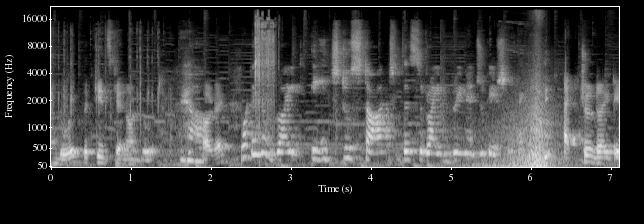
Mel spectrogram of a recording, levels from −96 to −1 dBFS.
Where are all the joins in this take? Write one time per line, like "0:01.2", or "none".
0:02.4
0:05.9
